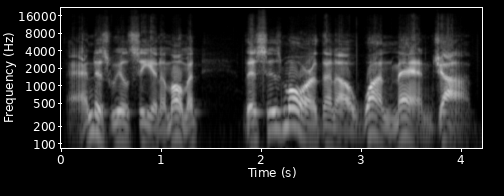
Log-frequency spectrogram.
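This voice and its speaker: An American man narrates in the style of an early 1960s sales training film. His pitch swings widely as he makes each point, and the tone is bright and forward. He sounds conversational yet persuasive, leaning on key phrases, in a dry recording with little room sound. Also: big pitch swings, normal speed, dry recording.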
